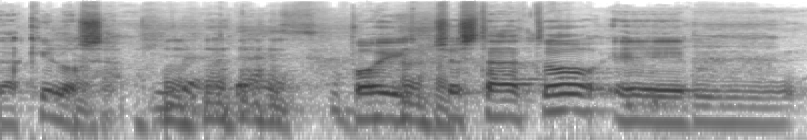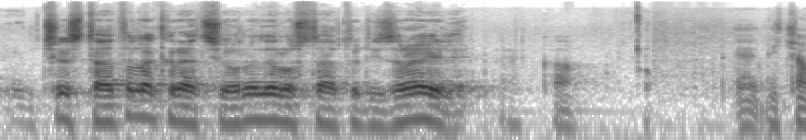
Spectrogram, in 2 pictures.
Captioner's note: laughter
